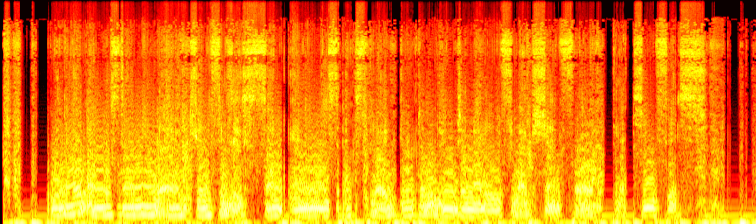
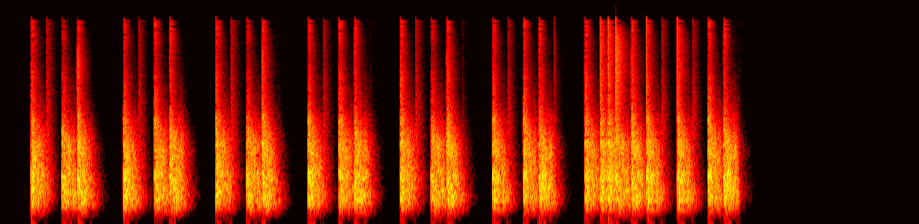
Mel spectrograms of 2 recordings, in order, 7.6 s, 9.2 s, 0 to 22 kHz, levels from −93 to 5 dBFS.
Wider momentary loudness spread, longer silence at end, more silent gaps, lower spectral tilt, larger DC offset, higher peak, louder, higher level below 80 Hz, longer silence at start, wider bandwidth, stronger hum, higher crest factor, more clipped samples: about the same, 5 LU vs 5 LU; second, 0 s vs 1.8 s; neither; first, -4 dB/octave vs -2.5 dB/octave; neither; about the same, 0 dBFS vs 0 dBFS; first, -4 LUFS vs -23 LUFS; first, -24 dBFS vs -72 dBFS; second, 0 s vs 0.3 s; first, over 20 kHz vs 17 kHz; neither; second, 4 dB vs 24 dB; first, 9% vs under 0.1%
